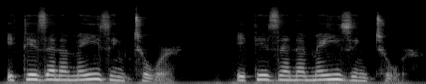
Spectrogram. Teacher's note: We link T to I, then S to A, and then N to A.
